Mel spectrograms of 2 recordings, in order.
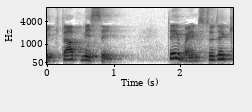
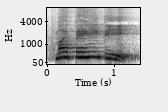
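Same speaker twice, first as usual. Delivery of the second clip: much higher, louder, slow dismayed cry; shocked mother; 13 semitones higher, 8 dB louder, slower than usual. Acted. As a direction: gasp it out as a horrified mum. Mother sees messy baby.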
